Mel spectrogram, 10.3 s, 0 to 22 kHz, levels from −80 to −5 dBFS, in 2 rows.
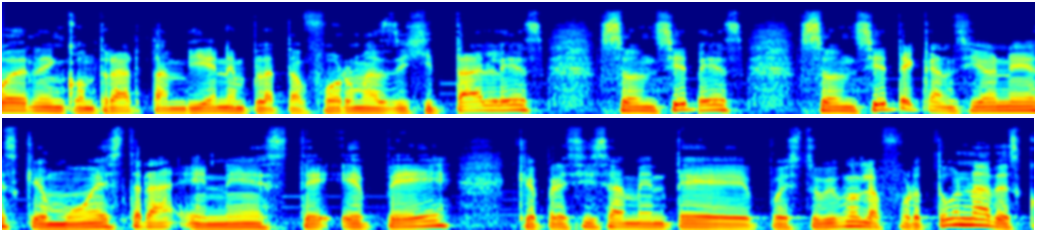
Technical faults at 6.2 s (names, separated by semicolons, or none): none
